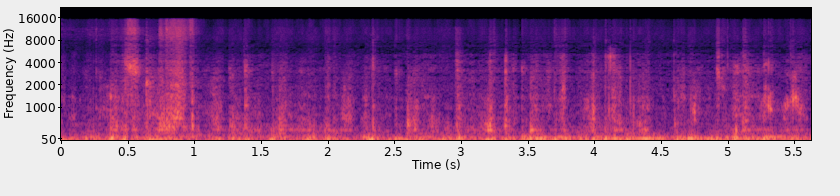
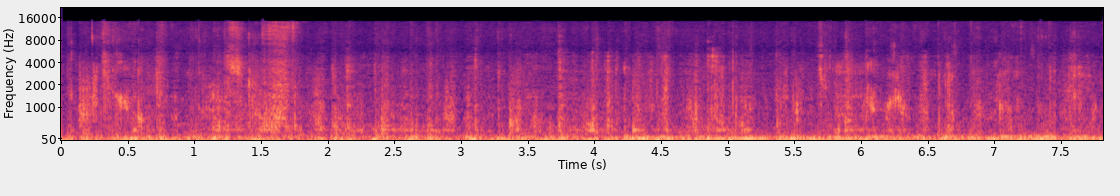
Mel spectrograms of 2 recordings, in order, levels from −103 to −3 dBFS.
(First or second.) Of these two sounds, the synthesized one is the first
